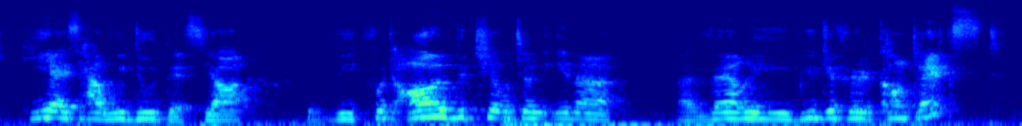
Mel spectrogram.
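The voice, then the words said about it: French accent. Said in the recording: “I get this French accent”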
